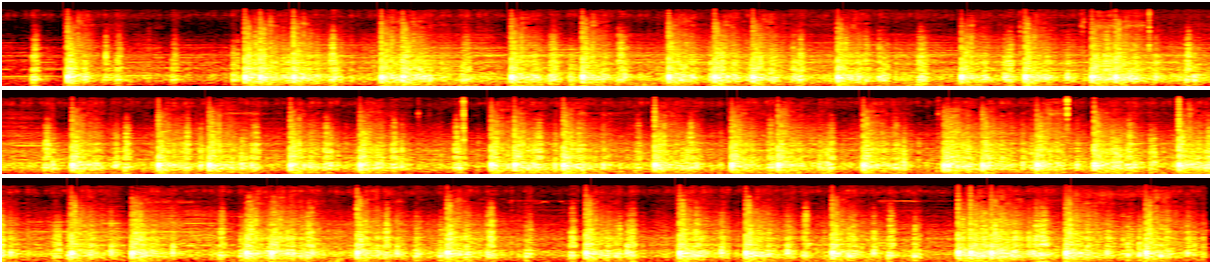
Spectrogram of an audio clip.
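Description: Aerial fireworks exploding in a dense, rapid barrage of bangs and crackles, starting about a second and a half in and going on without a break.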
